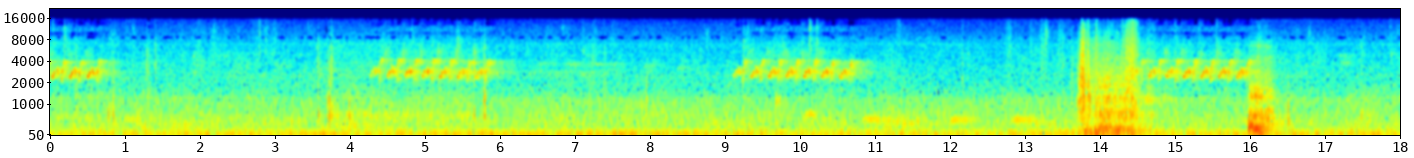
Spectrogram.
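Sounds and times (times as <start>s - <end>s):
songbird chirping rapidly: 0.0s - 13.1s, 13.8s - 17.7s
rustling burst: 13.6s - 15.0s.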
